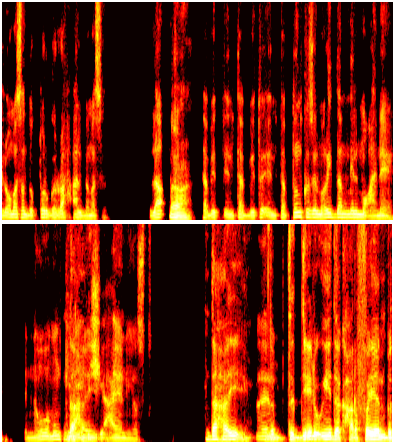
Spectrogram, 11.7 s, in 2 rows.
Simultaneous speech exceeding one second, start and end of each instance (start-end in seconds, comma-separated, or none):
none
